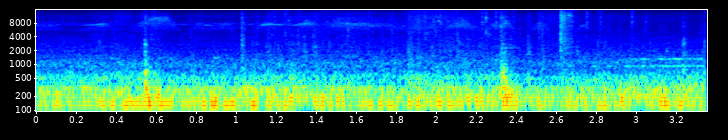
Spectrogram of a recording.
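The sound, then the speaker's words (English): Steady, loud road rumble of traffic as a Hyundai car edges around a garbage truck on a one-lane street, with continuous engine and tyre noise and no voices. “using the internet is kind of like watching this Hyundai try to get around a garbage truck on a one-lane street”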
